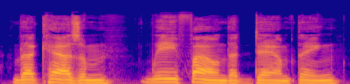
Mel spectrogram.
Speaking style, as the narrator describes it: wearily

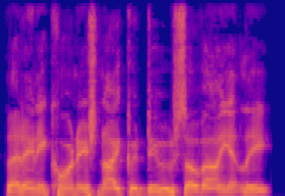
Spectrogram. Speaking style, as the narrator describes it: cried out Sir Bors

